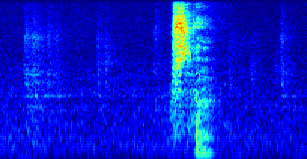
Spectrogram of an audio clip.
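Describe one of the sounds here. A man asks a short, startled question.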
